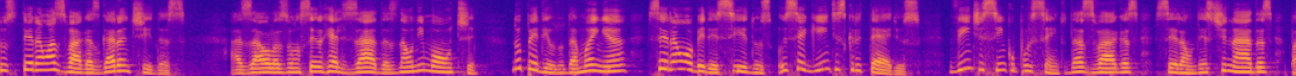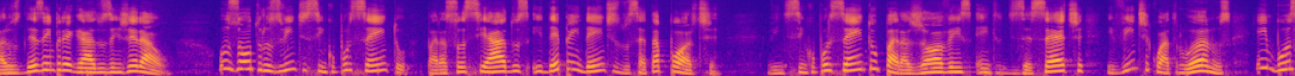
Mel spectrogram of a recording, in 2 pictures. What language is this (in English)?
Portuguese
